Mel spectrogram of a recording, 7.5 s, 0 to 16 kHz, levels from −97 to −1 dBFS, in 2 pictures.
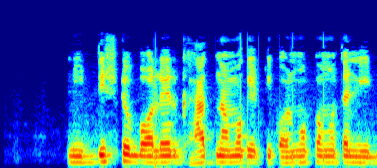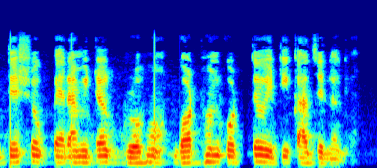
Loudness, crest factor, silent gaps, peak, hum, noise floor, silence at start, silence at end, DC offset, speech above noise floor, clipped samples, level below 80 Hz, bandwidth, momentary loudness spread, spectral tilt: -18 LUFS; 16 dB; none; -2 dBFS; none; -72 dBFS; 0.7 s; 0.3 s; under 0.1%; 54 dB; under 0.1%; -56 dBFS; 7.2 kHz; 6 LU; -7 dB/octave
